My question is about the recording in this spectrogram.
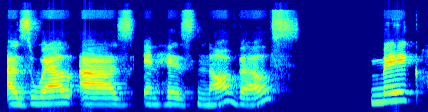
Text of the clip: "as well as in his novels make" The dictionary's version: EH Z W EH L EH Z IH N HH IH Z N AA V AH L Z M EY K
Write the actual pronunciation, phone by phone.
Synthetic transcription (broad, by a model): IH Z W EH L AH Z IH N HH IH Z N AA V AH L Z M EY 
